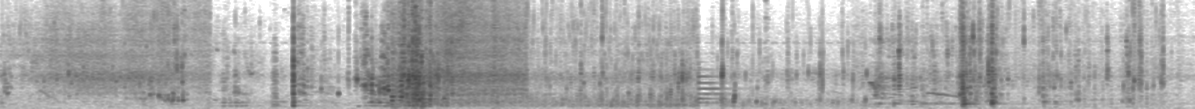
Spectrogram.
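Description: Water is poured into a pan of fish curry being made with chopped tomato and salt, a splashing, trickling pour with clinks and dribbles close by.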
